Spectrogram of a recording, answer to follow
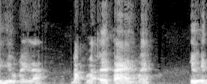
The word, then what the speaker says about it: eta: Đọc là eta này. Chữ n dài đuôi nhưng mà đọc là eta.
